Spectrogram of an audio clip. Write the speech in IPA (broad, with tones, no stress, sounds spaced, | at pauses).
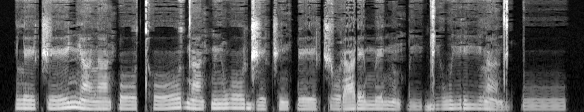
l e˨ t͡ʃ eː˨˦ ɲ ã˨ l ã˨ k͡p oː˨ tʰ oː˨˦ d ã˦ k͡p ĩ˦ w oː˦ d͡ʒ e˨ t͡ʃ ĩ˨ k͡p eː˨ t͡ʃ o˨ ɾ a˦ ɾ e˦ m e˦ n ũ˨ k͡p i˨ ɡ i˦ w i˦ ɾ iː˦ l ã˨ d ɪ˨ k͡p uː˦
